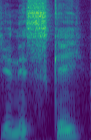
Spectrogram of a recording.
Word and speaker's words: Yanicki: I'm told it's pronounced Yaniski. I'm never going to remember to say it that way, so he's just going to be Yanicki forever.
